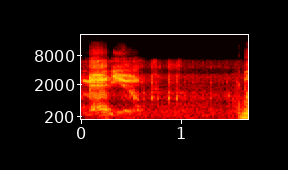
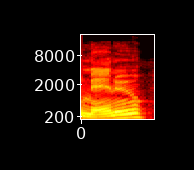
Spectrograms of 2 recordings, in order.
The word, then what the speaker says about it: Manyu: a meme called Baby Manu?" Yeah, it's baby manu. Actually, it's baby manu. I say Manu, but um some people say it like the Y is silent, but hey Shawan, uh put put the contract address.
